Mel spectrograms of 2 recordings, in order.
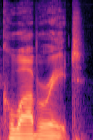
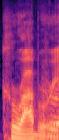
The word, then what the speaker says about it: corroborate: matella sticks from kabas how do you say it corroborate corroborate there's an r in there it's two RS dude well there's two RS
